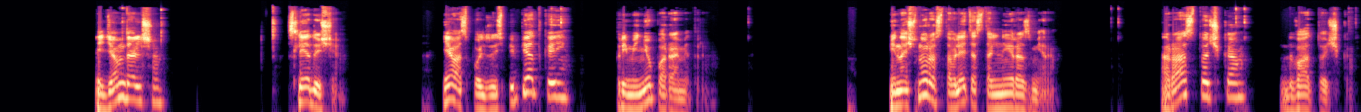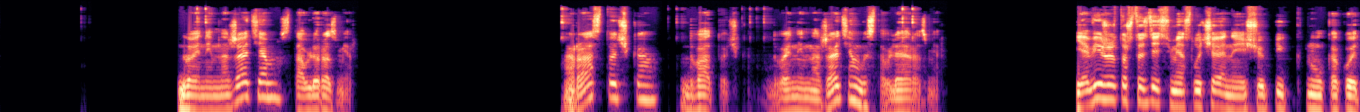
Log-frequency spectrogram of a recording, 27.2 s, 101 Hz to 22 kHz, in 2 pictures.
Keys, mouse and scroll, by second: 0.5-0.9 scroll down 2, 1.1 middle click, 5.4 click, 7.3 click, 11.0 click, 12.2 click, 13.4 right click, 14.2 click, 14.3 click, 15.5 click, 16.4 middle click, 16.4 scroll down 1, 19.0 click, 20.2 click, 20.9 click, 21.1 click, 22.5 click.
